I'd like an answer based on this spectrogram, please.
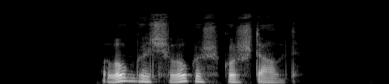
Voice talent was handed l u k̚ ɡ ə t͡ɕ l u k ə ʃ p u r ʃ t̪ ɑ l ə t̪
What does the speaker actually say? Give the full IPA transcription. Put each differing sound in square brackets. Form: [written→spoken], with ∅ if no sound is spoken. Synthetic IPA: l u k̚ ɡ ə t͡ɕ l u k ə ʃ [p→k] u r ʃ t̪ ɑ l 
